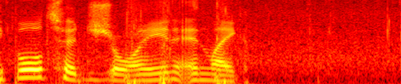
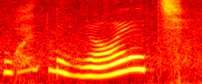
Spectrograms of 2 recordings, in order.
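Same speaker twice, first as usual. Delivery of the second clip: slow, much higher baffled question; retold bewilderment; 11 semitones higher, slower than usual. Streamer retelling being tossed around by bison, bewildered. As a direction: drawl it out, totally lost. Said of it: "And I'm like".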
